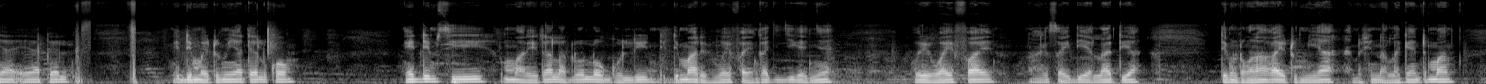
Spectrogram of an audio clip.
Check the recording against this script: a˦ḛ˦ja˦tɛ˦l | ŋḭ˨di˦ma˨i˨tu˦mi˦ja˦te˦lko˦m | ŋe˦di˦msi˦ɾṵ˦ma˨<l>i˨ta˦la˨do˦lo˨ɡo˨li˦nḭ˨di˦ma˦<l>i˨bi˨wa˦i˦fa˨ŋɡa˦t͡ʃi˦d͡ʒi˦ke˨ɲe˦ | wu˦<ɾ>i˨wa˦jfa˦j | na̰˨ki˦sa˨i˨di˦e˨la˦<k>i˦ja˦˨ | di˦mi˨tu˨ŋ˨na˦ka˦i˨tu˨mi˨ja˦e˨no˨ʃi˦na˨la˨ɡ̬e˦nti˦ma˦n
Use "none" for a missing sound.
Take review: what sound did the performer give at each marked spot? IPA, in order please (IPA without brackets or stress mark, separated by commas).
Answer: ɾ, ɾ, ɾ, t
